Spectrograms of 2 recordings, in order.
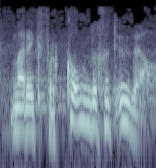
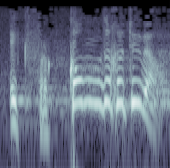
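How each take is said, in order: First: Said in the usual way. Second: Ik verkondig het u wel, pitched much higher, stress on u falling; emphatic repeat. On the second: Shown as a demonstration. Preacher proclaiming to congregation, emphatic high repeat. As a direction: repeat it soaring up, hammering u.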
